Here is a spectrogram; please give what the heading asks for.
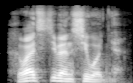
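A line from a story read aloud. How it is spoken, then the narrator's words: Cold, less hostile. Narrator (Russian): сказал он холодно, но уже далеко не так враждебно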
